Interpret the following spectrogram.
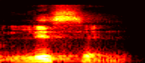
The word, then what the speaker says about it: listen: लिसन, LISTEN, लिसन। इट is pronounce लिसन टू मी, लिसन टू अस, लिसन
